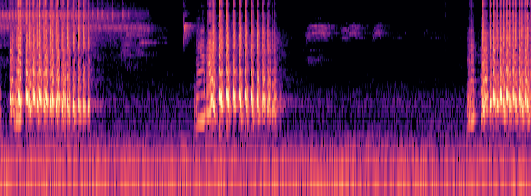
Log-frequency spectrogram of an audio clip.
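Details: Two young sandhill cranes, city residents all year, walk up to greet a person, filmed on an iPhone. Three loud gargling rattles of rapid pulses are spaced about two seconds apart, with faint high notes between.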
